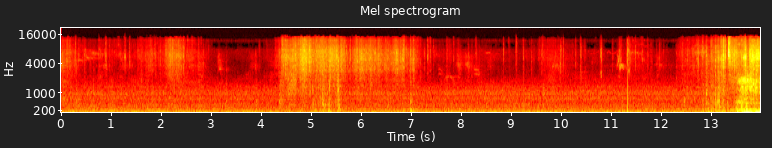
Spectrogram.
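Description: Plastic grocery bag crinkling and rustling as a bag-covered hand handles an oily oil-filter mount, loudest for about a second some four seconds in, with a few light clicks. A steady low outdoor rumble runs underneath, and there is a louder handling noise near the end.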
